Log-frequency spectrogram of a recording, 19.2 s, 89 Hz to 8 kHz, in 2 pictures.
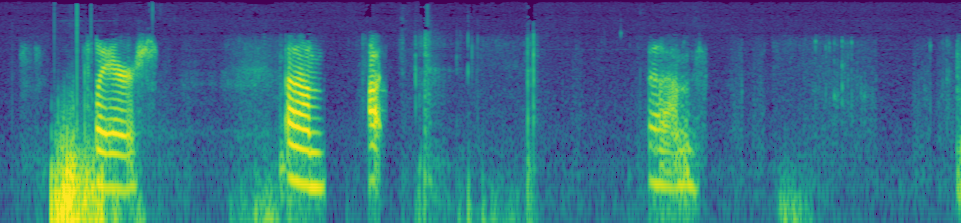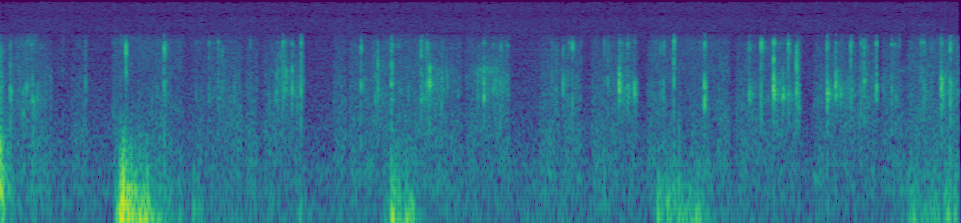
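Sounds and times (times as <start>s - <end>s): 
speech: 1.0s - 1.6s, 2.9s - 3.9s, 6.5s - 7.1s
soft keyboard clicks typing into a chat during an online meeting: 8.2s - 10.1s, 10.8s - 19.2s.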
